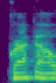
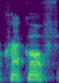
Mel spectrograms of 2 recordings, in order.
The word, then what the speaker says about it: Krakow: Krakow, or Krakow as it's pronounced in Polish, is quite far south in the country.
